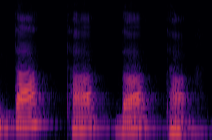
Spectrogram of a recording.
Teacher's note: क्योंकि ये दांत से टच होते हैं तब बोलते हैं, तो ये आपके दंत वर्ण कहलाते हैं।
